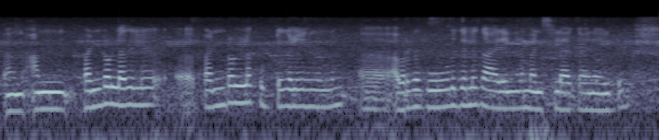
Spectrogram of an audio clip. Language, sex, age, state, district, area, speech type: Malayalam, female, 30-45, Kerala, Alappuzha, urban, spontaneous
